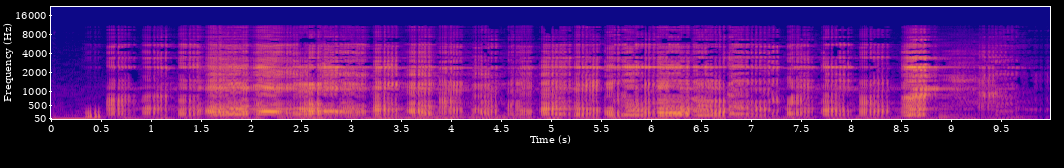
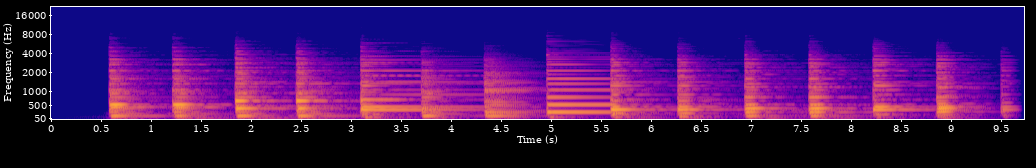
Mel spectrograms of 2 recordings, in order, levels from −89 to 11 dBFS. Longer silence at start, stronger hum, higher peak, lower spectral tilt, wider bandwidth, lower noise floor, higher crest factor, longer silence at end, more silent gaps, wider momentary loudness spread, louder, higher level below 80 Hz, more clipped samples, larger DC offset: second, 0 s vs 0.55 s; neither; about the same, -4 dBFS vs -2 dBFS; second, -4 dB/octave vs -9.5 dB/octave; first, 11.5 kHz vs 5.8 kHz; second, -44 dBFS vs -86 dBFS; about the same, 20 dB vs 20 dB; first, 0.3 s vs 0.1 s; neither; about the same, 15 LU vs 16 LU; about the same, -23 LUFS vs -21 LUFS; about the same, -48 dBFS vs -48 dBFS; neither; neither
